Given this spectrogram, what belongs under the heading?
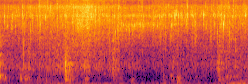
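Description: Dried red chillies frying in a pan for coconut kulambu give a loud, continuous hiss of hot oil with light stirring clatter, close and with no talk.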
